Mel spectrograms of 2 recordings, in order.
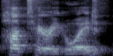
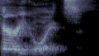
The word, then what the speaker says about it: pterygoids: looks like they're spelled potterygoid but they are pronounced the p is silent they are pronounced pterygoids and there is a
